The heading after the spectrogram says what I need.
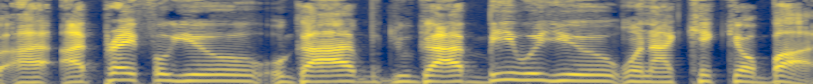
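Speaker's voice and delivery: slow speech in a Filipino accent.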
